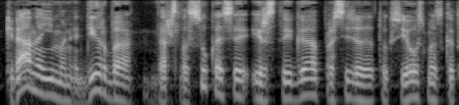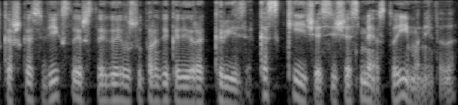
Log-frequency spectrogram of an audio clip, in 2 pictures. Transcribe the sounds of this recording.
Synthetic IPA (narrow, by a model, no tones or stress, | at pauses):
ɡ̥ʲɪʋʲæːnɐiːmoːnʲɛ̰d̪ʲirbɐʋʲɛrslˠɐssukɐsʲɪʔɪɾst̪ɐɪɡɐpɾɐsʲɪd̪ʲɛd̪ɐt̪oːksjɛʊsmɐskɐt̪kɐʃkɐsʋʲiːkst̪ɐɪɾst̪ɐɪɡɐjɛʊsʊpɾɐnʲt̪ʲɪkɐt̪iːɾɐkɾʲɪzʲɛkɐskʲɛɪt͡ʃʲɛsʲɪɪʃʲɛsʲmʲeːst̪oːiːmo̰ːnʲḛːt̪ɐ̰d̪ɐ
